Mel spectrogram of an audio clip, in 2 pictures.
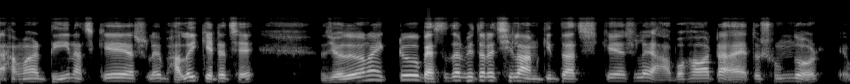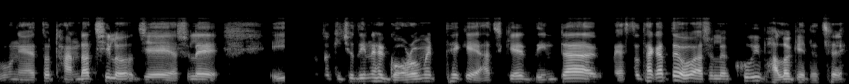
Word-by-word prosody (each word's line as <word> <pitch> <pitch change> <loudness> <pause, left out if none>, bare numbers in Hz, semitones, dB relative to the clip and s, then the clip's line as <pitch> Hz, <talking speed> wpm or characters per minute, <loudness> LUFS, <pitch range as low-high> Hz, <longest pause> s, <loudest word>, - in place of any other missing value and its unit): আমার 135 +3 0 0.2
দিন 130 +5 0
আজকে 150 - 0 0.3
আসলে 145 0 -3 0.2
ভালোই 180 +3 +4
কেটেছে। 150 - +4 0.9
যদিও 465 - +3
না - - +4
একটু - - -7 0.2
ব্যস্ততার 160 +6 +4
ভিতরে 185 +1 +2
ছিলাম 170 -4 +4
কিন্তু, 145 -1 -4
আজকে 160 - -2
আসলে 165 +2 -5 0.2
আবহাওয়াটা 145 +6 -1 0.2
এত - - -17 0.2
সুন্দর 145 +1 -3 0.3
এবং 115 - -15 0.2
এতো 110 - -7
ঠান্ডা 125 +2 -1
ছিল 165 -3 0 0.3
যে 115 -1 0 0.2
আসলে, 125 +3 0 0.7
এই - - -6 0.3
গত - - -30
কিছুদিনের 150 +4 -2
গরমের 130 +7 -3
থেকে 155 -1 -2 0.2
আজকের 135 0 -2 0.2
দিনটা 125 +6 -1 0.4
ব্যস্ত 105 0 -5
থাকাতেও 170 +3 +2 0.2
আসলে, 135 0 -6 0.2
খুবই 170 +2 -6
ভালো 110 +3 +1
কেটেছে। 100 -4 -3
145 Hz, 130 wpm, -22 LUFS, 125-160 Hz, 0.9 s, ভালোই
